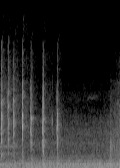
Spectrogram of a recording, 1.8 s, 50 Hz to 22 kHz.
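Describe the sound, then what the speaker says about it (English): A ratchet clicks in a quick series of sharp ratcheting pulls while tightening tensioner bolts on a 1993 Chevy Blazer, close and moderately loud, then falls quiet. "Now we'll torque everything down. Tensioner to 61 foot-pounds."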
